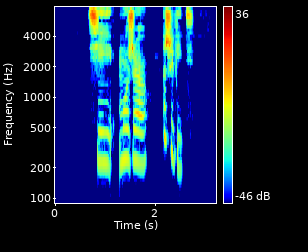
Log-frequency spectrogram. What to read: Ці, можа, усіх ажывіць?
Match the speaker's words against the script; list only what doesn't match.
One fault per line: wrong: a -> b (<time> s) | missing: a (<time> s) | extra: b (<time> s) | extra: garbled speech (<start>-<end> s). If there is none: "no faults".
missing: усіх (1.7 s)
